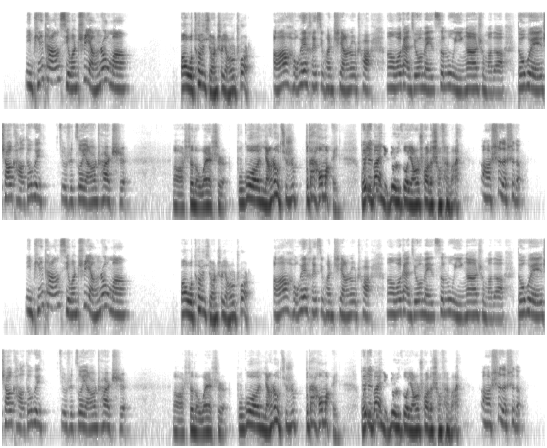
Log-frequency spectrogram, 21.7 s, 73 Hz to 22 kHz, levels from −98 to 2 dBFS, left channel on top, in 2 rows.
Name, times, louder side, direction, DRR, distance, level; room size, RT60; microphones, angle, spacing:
voice 1, 0.5-2.5 5.4-11.7 12.0-13.4 18.0-18.5 20.4-21.3, left 3 dB, 30° left, 5.0 m, -31 dB
voice 2, 3.6-5.0 14.3-20.0, left 2 dB, 75° left, 2.3 m, -26 dB
head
